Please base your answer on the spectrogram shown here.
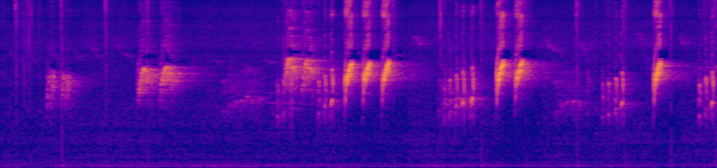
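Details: Breeding red-whiskered bulbul (Pycnonotus jocosus) in competitive song, bright, bubbly whistled phrases of short chirpy notes in quick clusters every second or two, with faint background hum.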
